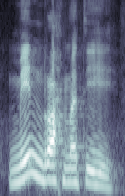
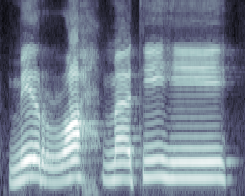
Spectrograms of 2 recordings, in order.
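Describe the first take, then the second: First: The n is clearly pronounced before the r. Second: The n merges fully into the following r. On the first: The speaker calls it wrong. "They'll read it like this" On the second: The speaker calls it right. "no gunna and no sound of the noon"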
